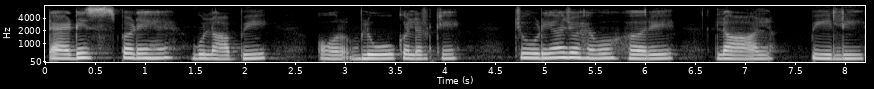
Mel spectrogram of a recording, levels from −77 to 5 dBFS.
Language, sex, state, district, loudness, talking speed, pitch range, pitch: Hindi, female, Himachal Pradesh, Shimla, -16 LUFS, 100 wpm, 210-235 Hz, 220 Hz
